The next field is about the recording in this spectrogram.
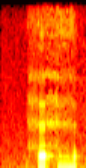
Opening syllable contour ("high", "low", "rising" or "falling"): low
